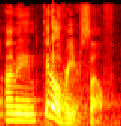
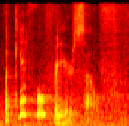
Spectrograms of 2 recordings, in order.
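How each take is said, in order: First: Huffy, snippy retort in a mock offended voice; scoffing at a brother who snubbed him; mock indignant. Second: Breathy whispered "get over yourself", much softer and higher; whispered bluntly to the congregation; hushed rebuke. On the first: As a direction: toss it off like a wounded ego. Offended quote in hallway story. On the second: Real, not acted. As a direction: lean in and hush the rebuke. Preacher's blunt advice.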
